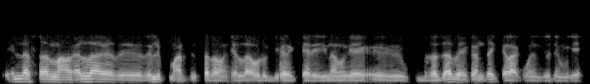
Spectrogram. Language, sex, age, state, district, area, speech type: Kannada, male, 30-45, Karnataka, Bagalkot, rural, conversation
